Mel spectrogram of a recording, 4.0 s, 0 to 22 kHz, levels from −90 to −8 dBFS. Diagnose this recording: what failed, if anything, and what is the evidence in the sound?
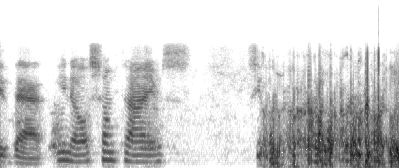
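A codec payload misread starts at 2.59 s and lasts to the end of the clip. Before that point the speech has the clean, slightly band-limited sound of AMR wideband at about 12.65 kbit/s. After it, the speech gives way to garbled noise and warble that barely follows it. The decoder is reading valid frames with the bit fields in the wrong places, which fits octet-aligned AMR being read as bandwidth-efficient. Packet-loss concealment would fade or repeat sound instead.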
